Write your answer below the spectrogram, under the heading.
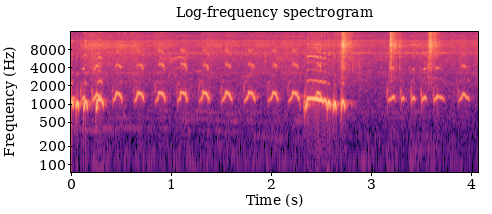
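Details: Local zebra dove singing eagerly, intended as a lure to stimulate other doves: a fast, regular run of short hooked notes, then a loud rising-falling rolling coo and a few softer staccato notes.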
